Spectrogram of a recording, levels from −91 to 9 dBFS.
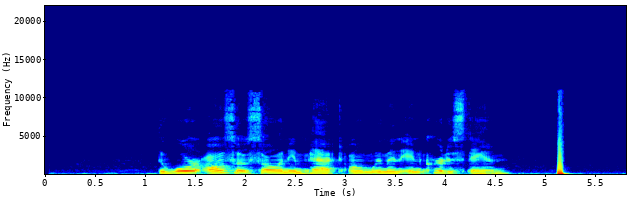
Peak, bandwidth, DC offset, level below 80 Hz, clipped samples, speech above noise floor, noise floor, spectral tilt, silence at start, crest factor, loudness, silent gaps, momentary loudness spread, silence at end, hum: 0 dBFS; 9.4 kHz; under 0.1%; -32 dBFS; under 0.1%; 41 dB; -65 dBFS; -9.5 dB/octave; 1.15 s; 24 dB; -23 LUFS; none; 14 LU; 0.6 s; none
